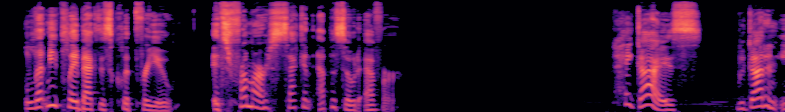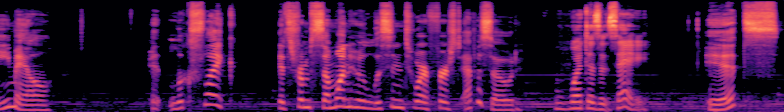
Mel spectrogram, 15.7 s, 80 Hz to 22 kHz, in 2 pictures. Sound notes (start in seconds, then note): 0.0 music pauses; 8.6 click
